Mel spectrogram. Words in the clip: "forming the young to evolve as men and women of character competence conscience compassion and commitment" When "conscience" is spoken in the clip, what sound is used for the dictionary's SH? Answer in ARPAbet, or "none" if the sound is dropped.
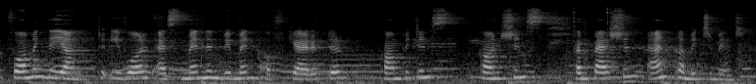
SH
